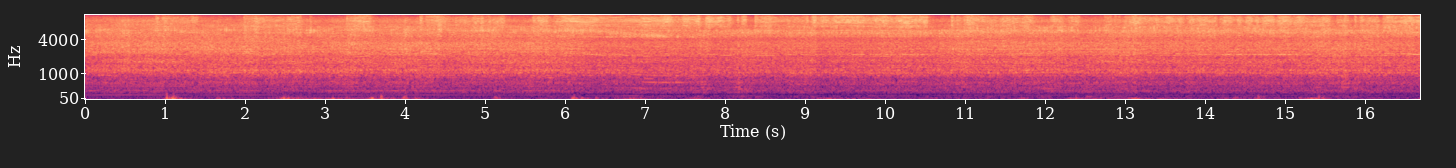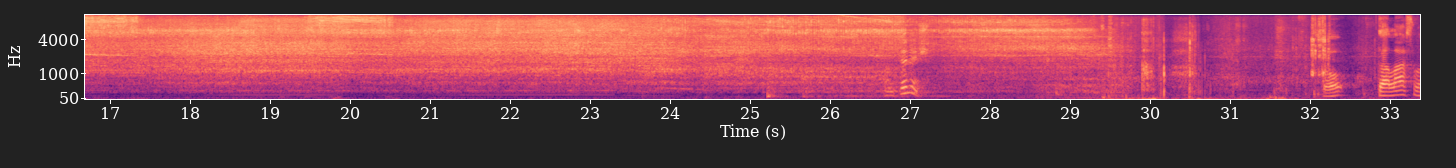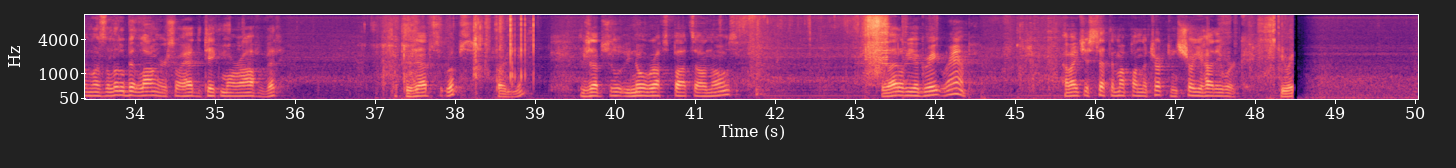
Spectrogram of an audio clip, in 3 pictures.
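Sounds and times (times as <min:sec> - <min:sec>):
angle grinder grinding metal: 0:00.0 - 0:30.2, 0:42.4 - 0:44.4.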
